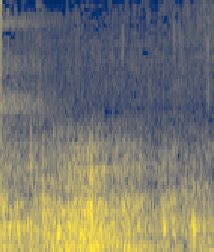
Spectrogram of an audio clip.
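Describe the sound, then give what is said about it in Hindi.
A deep, sustained rumble of thunder rolls through a steady wash of heavy rain, loud and continuous throughout with no voices present. “फिर मानो आसमान ही फट गया इतनी जोर से बारिश होने लगी”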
